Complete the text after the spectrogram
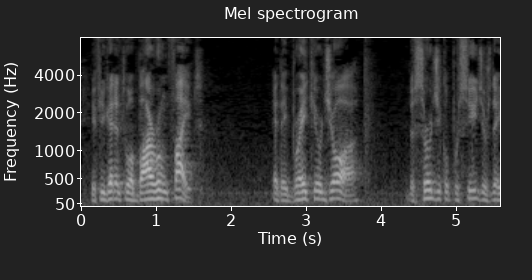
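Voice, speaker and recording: A man's somewhat breathy voice with fairly even intonation over light background noise. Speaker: host introducing a seminar speaker. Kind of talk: speaker introduction. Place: classroom. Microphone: handheld.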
